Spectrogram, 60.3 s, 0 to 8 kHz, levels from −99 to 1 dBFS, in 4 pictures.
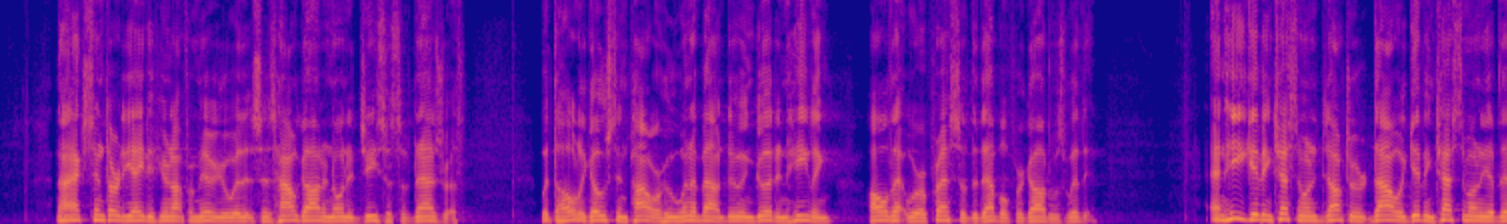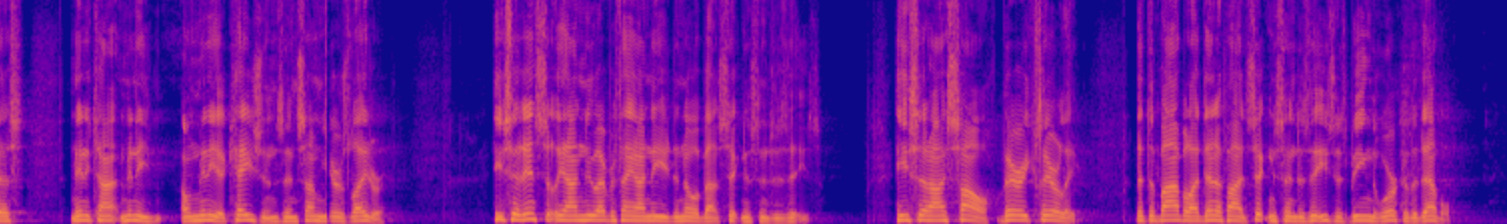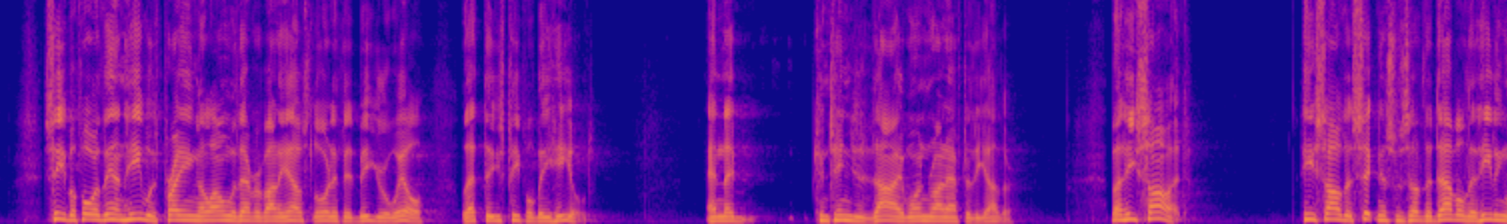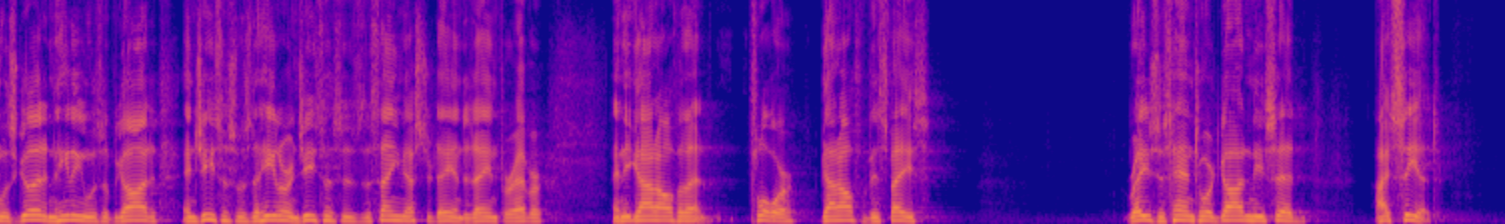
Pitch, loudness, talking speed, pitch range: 150 Hz, -31 LUFS, 185 wpm, 140-160 Hz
